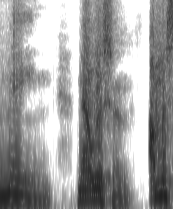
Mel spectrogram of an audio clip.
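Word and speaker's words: Nain: So, this looks like rain, and I'm going to say it like rain because it looks like rain without without the R. It has an N instead. So, it's Maine. Um, Jesus went to a town called Maine and his disciples and and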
